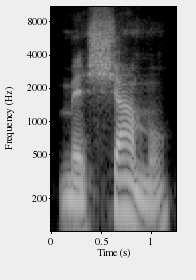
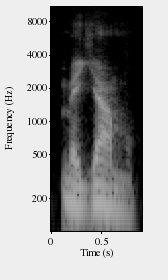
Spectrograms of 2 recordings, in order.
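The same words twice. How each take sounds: First: The double L has an Argentine 'sh' sound. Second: The double L is a plain Y sound. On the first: The speaker is from Argentina. "you're from Argentina, aren't you?" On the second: The speaker uses standard Spanish. "Standard Spanish is like a Y sound"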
